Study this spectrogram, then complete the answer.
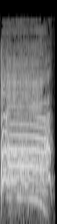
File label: scream male and female; ooh ahh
